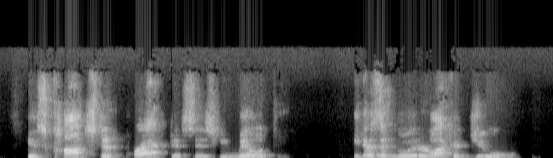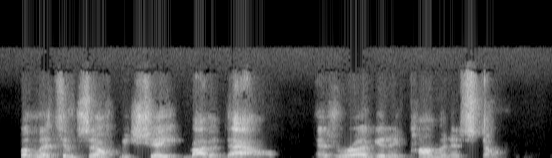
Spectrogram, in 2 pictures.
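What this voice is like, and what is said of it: Speaks with a noticeable accent. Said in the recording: “Even with my accent”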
